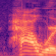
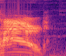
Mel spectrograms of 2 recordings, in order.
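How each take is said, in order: First: The name is said in a plain accent. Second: The name is said in a thick Pittsburgh accent. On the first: The speaker calls it wrong. "you're not saying it right" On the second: The speaker calls it right. "You gotta say it with that thick Pittsburgh accent"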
